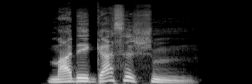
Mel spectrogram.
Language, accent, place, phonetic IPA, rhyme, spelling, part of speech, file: German, Germany, Berlin, [madəˈɡasɪʃm̩], -asɪʃm̩, madegassischem, adjective, De-madegassischem.ogg
- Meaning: strong dative masculine/neuter singular of madegassisch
